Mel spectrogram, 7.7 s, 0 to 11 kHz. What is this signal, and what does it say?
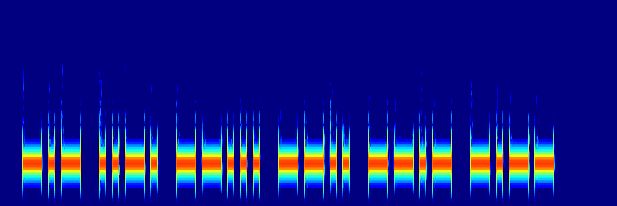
Morse code, heard as a keyed tone, about 15 wpm, 700 Hz. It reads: KF7ZQY
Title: USA Callsign DE Callsign - 6 Characters - 15wpm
